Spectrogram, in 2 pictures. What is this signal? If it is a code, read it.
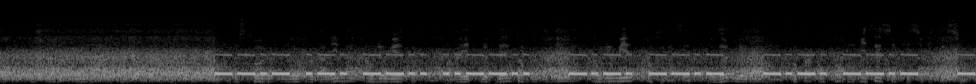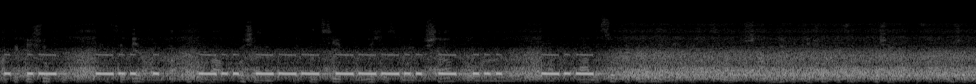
Morse code, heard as a keyed tone, machine-sent, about 21 wpm, 500 Hz, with radio static, a narrow filter and room echo. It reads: QRZ? CQ CQ NA DE DO8TS K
